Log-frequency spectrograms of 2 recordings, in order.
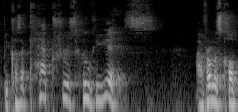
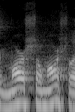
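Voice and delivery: name repeated briskly in disapproval, usual pitch; indignant quoting of a too-casual first name; disapproving mimicry. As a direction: throw the name back as overfamiliar. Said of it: "was disturbed by that".

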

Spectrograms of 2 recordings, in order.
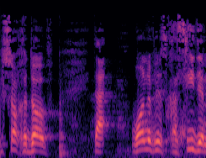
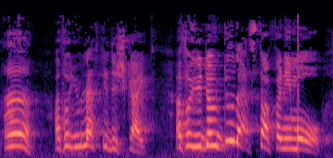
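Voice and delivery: higher, louder mocking jeer with a laugh; 5 semitones higher, 7 dB louder than usual. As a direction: taunt him like a jeering crowd. Wedding guests mock the groom.

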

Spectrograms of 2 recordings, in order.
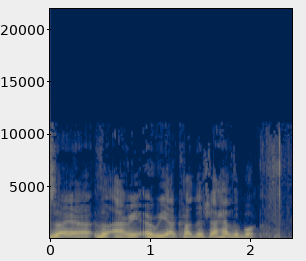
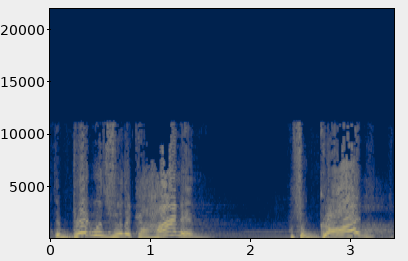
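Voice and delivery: furious scolding; 9 semitones higher than usual. Acted. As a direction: tear into him for his foolishness. Rabbi berates the naive man.

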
